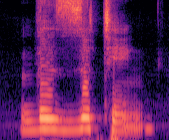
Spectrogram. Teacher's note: that s turns into a z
